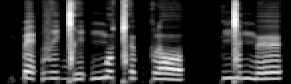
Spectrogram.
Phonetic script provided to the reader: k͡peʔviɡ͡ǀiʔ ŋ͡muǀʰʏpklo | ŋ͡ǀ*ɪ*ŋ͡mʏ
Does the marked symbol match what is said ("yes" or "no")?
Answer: yes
